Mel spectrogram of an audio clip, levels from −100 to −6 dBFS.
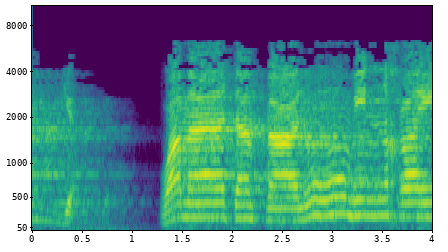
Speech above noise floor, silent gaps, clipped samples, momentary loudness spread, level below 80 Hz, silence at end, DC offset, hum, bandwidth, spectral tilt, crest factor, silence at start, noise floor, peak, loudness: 38 dB; none; under 0.1%; 14 LU; -54 dBFS; 0 s; under 0.1%; none; 6.6 kHz; -4.5 dB/octave; 14 dB; 0 s; -53 dBFS; -2 dBFS; -14 LUFS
